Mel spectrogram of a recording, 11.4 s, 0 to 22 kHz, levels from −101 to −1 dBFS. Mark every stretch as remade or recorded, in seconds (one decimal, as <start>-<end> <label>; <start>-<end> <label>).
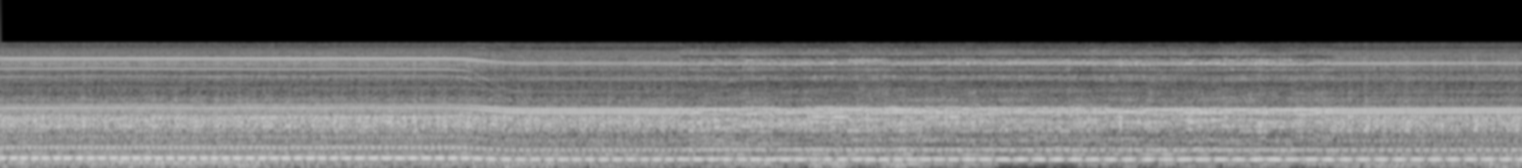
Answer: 0.0-5.1 recorded; 5.1-10.0 remade; 10.0-11.4 recorded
